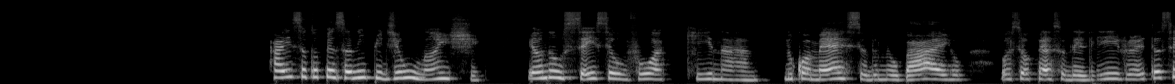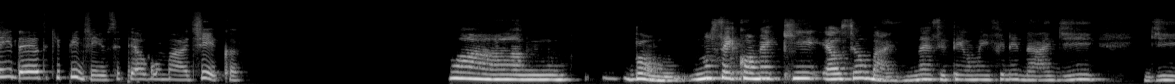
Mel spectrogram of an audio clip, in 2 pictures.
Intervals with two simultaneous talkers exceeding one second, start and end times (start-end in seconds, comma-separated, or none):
none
